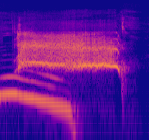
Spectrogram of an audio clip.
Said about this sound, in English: I can't scream loudly. I don't want to deafen our uh, sorry podcast. podcast listeners. Yeah, that's why I did a muffled scream.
